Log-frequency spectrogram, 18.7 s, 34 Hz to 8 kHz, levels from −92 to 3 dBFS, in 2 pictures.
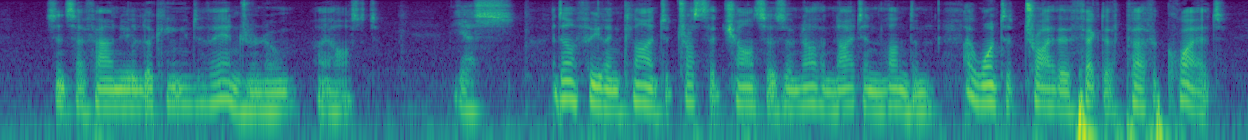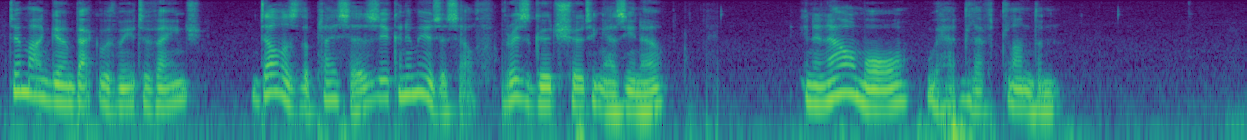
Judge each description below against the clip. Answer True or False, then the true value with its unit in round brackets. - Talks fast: True (215 wpm)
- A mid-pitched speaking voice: False (130 Hz)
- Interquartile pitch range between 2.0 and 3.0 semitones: False (4.2 semitones)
